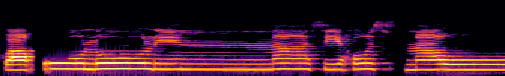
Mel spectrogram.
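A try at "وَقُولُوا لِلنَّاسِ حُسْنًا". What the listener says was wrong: Tadi bacanya wakululin nas. Oke, berarti salahnya lu-nya nggak panjang.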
